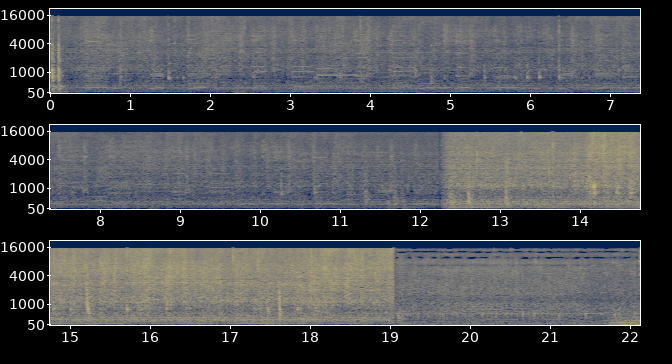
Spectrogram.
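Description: Minced dullet with green chillies frying in a stone-coated nonstick saucepan, sizzling while a wooden spoon stirs and scrapes through it. The sizzle is faint at first and gets suddenly louder about twelve seconds in, with spoon scrapes on top, then drops back about three seconds before the end.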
